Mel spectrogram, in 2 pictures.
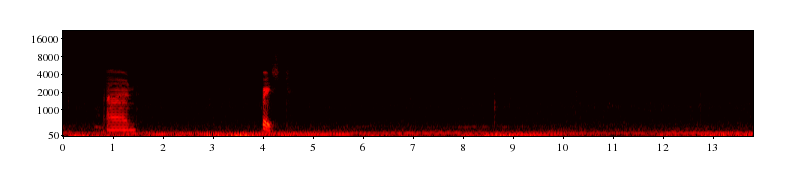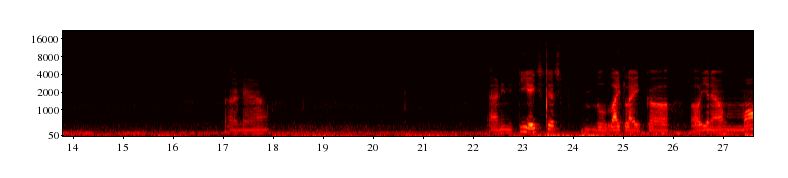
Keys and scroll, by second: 0.1 super+c, 2.9 Return, 3.5 super+v, 8.6 Return, 12.8 Return, 15.7 Return, 18.6 Return, 20.6 Return, 23.5 space, 27.2-27.6 typing.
